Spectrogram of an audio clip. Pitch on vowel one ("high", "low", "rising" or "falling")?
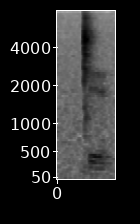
low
